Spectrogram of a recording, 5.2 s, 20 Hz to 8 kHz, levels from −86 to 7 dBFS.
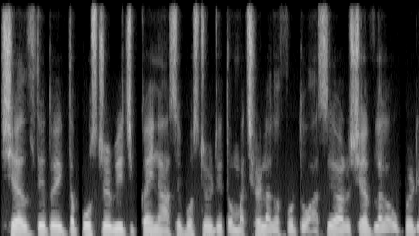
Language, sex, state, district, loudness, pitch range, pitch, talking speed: Nagamese, male, Nagaland, Dimapur, -15 LUFS, 130-140 Hz, 135 Hz, 240 wpm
